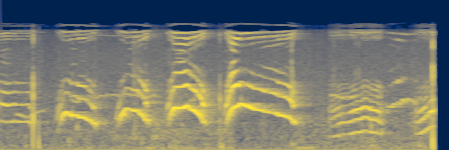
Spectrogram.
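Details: Complaining male puppy in a whelping box gives repeated arched whines, nearly twice per second, some rising then falling sharply. A clear click comes near the start and at the very end.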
